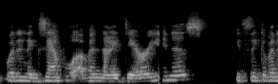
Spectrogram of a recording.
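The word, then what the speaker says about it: Cnidarian: in the be that there's a c at the beginning of that word we don't pronounce the C it's not a narian just plain narian now nidian they're invertebrates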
